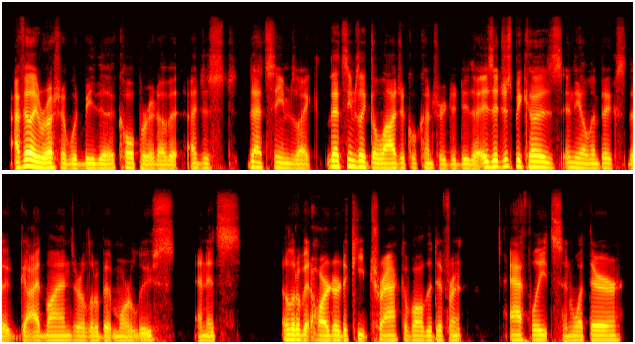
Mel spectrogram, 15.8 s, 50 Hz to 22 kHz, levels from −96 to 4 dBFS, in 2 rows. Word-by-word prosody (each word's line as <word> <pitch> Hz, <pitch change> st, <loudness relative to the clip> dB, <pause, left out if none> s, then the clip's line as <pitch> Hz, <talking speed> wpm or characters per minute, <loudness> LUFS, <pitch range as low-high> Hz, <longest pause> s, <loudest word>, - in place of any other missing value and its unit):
I 120 Hz, -, +4 dB
feel 155 Hz, +2 st, +10 dB
like 130 Hz, -4 st, +10 dB
Russia 115 Hz, -2 st, +5 dB
would 100 Hz, -1 st, -3 dB
be 105 Hz, 0 st, +1 dB
the 100 Hz, 0 st, 0 dB
culprit 95 Hz, -5 st, -1 dB
of 95 Hz, 0 st, -1 dB
it. 95 Hz, -, -2 dB
I 110 Hz, -, -2 dB
just 105 Hz, 0 st, -10 dB
that 120 Hz, -5 st, 0 dB
seems 110 Hz, -4 st, -2 dB
like 100 Hz, 0 st, -4 dB
that 140 Hz, -2 st, +4 dB
seems 145 Hz, -3 st, +2 dB
like 130 Hz, -, +4 dB
the 115 Hz, -3 st, +1 dB
logical 110 Hz, 0 st, +1 dB
country 100 Hz, -2 st, -5 dB
to 100 Hz, 0 st, -6 dB
do 100 Hz, +1 st, -2 dB
that. 95 Hz, -2 st, 0 dB
Is 130 Hz, +1 st, +3 dB
it 140 Hz, -, +5 dB
just 150 Hz, +1 st, -2 dB
because 130 Hz, -5 st, +2 dB
in 120 Hz, -, -5 dB
the 115 Hz, -1 st, 0 dB
Olympics, 105 Hz, 0 st, -3 dB
the -, -, -2 dB
guidelines 105 Hz, +1 st, -2 dB
are 100 Hz, -, -3 dB
a 95 Hz, -, -4 dB
little 100 Hz, 0 st, -3 dB
bit 100 Hz, -1 st, -3 dB
more 95 Hz, 0 st, -3 dB
loose, 105 Hz, +2 st, -6 dB, 0.3 s
and 105 Hz, 0 st, -4 dB
it's 95 Hz, 0 st, -8 dB, 0.5 s
a -, -, 0 dB
little 120 Hz, -1 st, +4 dB
bit 115 Hz, -, 0 dB
harder 110 Hz, 0 st, +2 dB
to 115 Hz, -, -1 dB
keep 115 Hz, -2 st, -6 dB
track 110 Hz, +1 st, -1 dB
of 110 Hz, -1 st, -6 dB
all 105 Hz, 0 st, +1 dB
the 105 Hz, -1 st, -2 dB
different 110 Hz, 0 st, -4 dB, 0.6 s
athletes 110 Hz, 0 st, -2 dB
and 100 Hz, +2 st, -5 dB
what 105 Hz, 0 st, -3 dB
they're 110 Hz, 0 st, +1 dB
110 Hz, 215 wpm, -23 LUFS, 100-115 Hz, 0.6 s, feel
